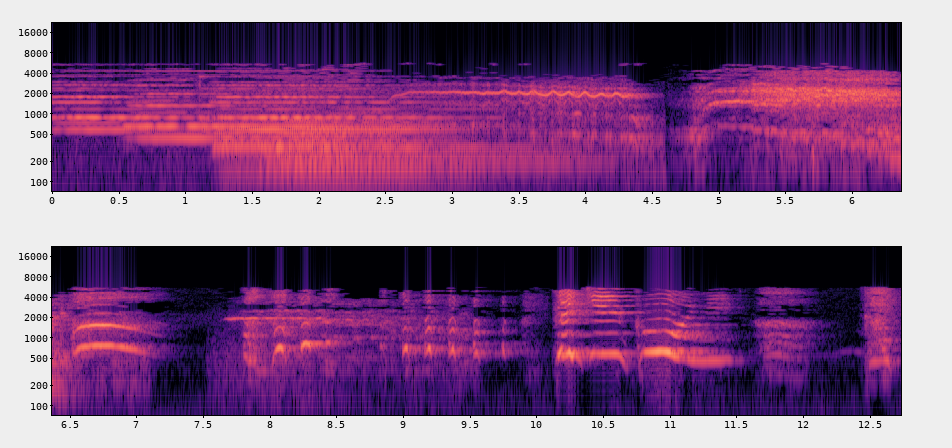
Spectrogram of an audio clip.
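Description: Horses neigh loudly, several shrill, wavering whinnies in a row, broken up by short snorts and snickers, after a sustained ringing tone at the start.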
